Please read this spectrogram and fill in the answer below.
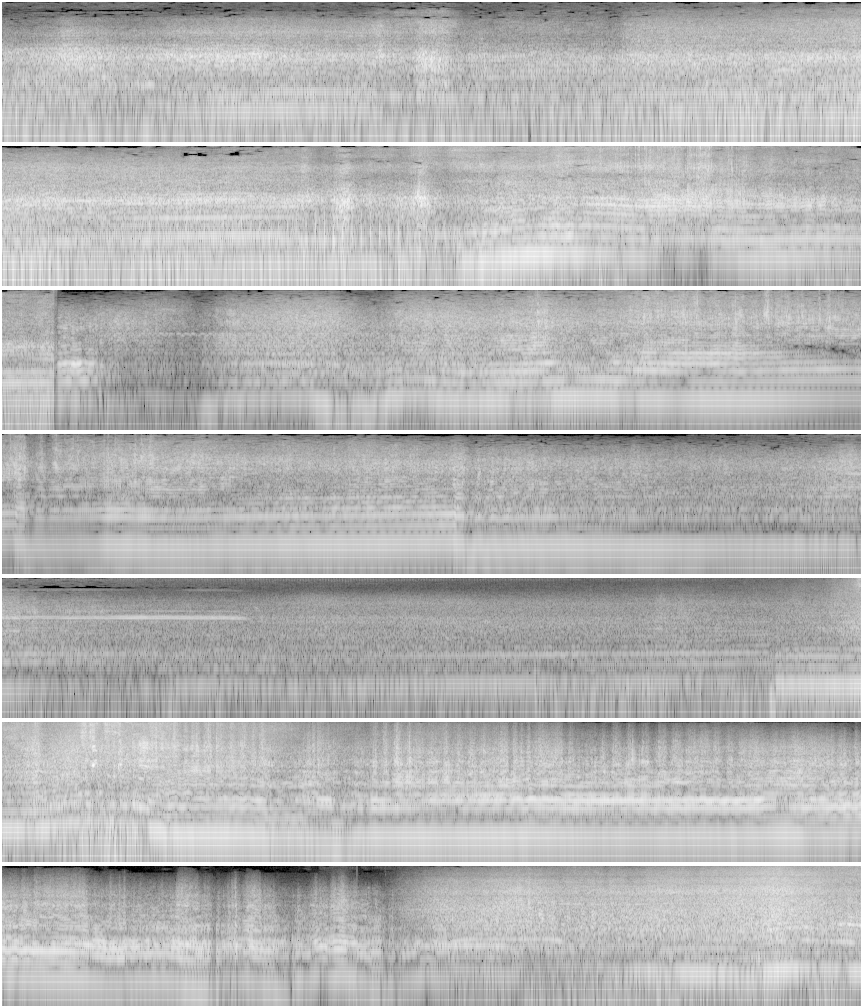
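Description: Rally cars with turbocharged four-cylinder engines driven flat out on gravel stages, one car after another. The engines rev hard, pitch rising and falling through quick gear changes and throttle lifts, loudest in the first few seconds and again from about two-thirds of the way in.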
